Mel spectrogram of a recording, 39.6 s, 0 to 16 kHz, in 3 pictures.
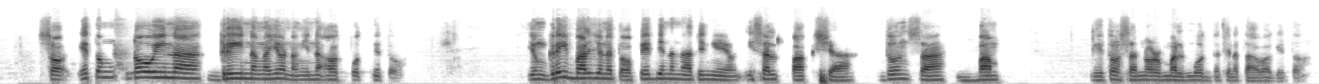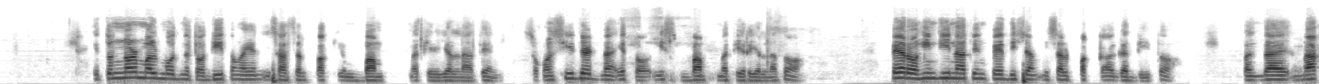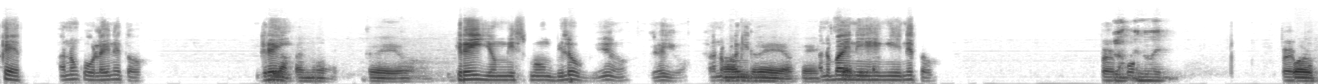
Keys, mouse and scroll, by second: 0.6 ctrl+shift+click, 1.6 ctrl+shift+click, 9.9 click, 9.9 middle click, 9.9 g, 11.7 scroll up 4, 12.2 scroll up 6, 12.9-13.9 scroll up 4, 19.2 shift+middle click, 19.2 scroll down 10, 20.2 click, 20.2 g, 23.4 click, 30.8 click, 31.7-32.7 scroll up 5, 32.7 scroll up 3, 33.0 click, 33.5-33.9 scroll down 3, 37.0 middle click, 37.0-37.3 scroll down 4.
